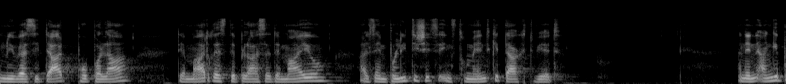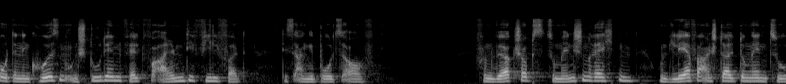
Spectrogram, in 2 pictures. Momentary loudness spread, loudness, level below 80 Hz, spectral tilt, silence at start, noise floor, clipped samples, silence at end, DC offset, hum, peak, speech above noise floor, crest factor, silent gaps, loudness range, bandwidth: 10 LU; -30 LUFS; -66 dBFS; -5.5 dB/octave; 0 s; -73 dBFS; under 0.1%; 0 s; under 0.1%; none; -10 dBFS; 44 dB; 20 dB; none; 5 LU; 9.2 kHz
